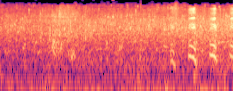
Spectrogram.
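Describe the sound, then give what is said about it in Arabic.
Big ocean waves rush and churn in a steady, dense roar of water at a beach that fills the whole clip, with a few brief high chirps rising over the surf near the end. “يا إلهي ما أعظم هذا الموج.”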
